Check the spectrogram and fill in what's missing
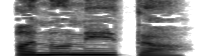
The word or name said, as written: ಅನ್ನದ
